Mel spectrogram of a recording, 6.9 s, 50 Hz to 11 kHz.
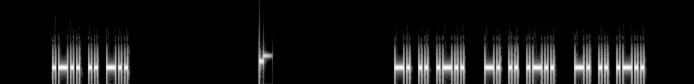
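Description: Fast Morse code abbreviations at 40 wpm in a single steady mid-pitched tone, keyed in rapid dits and dahs: one short burst, a lone click, then three quick groups in a row.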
